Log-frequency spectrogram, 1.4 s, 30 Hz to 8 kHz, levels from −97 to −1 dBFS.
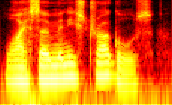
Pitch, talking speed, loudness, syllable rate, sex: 120 Hz, 165 wpm, -14 LUFS, 4.7 syllables/s, male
